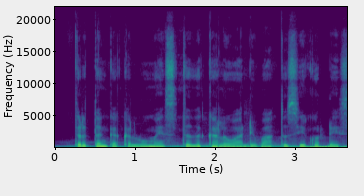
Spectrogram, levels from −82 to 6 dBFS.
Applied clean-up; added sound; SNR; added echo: none; none; none; none.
